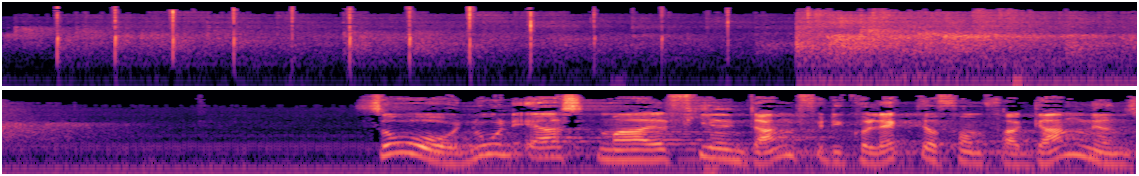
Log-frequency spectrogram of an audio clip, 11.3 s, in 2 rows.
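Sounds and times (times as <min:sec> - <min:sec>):
audience applause: 0:00.0 - 0:06.4
speech: 0:07.5 - 0:11.3.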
